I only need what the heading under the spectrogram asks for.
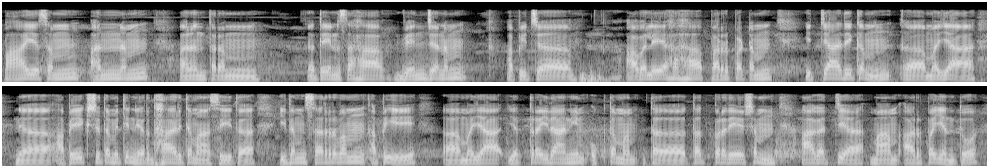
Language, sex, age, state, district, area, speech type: Sanskrit, male, 18-30, Karnataka, Bagalkot, rural, spontaneous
